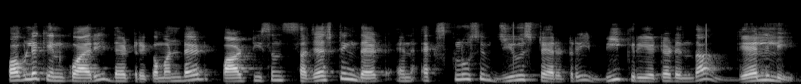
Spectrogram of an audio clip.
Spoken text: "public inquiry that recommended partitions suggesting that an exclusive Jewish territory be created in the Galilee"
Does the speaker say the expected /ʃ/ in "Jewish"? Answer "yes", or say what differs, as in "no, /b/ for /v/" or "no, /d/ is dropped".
no, /s/ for /ʃ/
